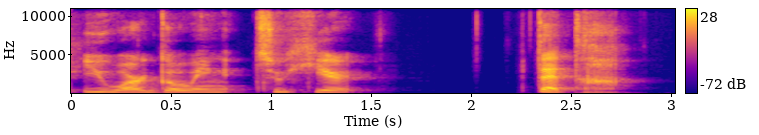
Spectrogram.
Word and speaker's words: peut-être: are going to hear peut-être, peut-être, which is also very common. Sometimes you might also not hear the R from être in peut-être.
